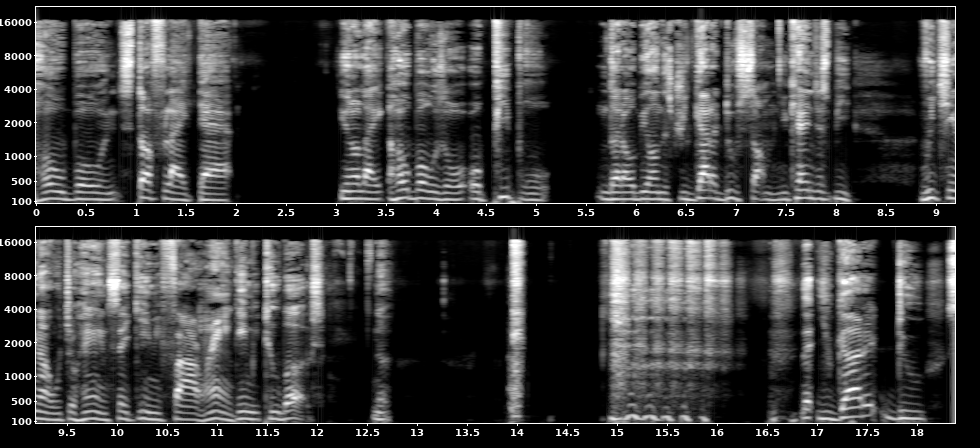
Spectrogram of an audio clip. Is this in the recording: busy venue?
no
